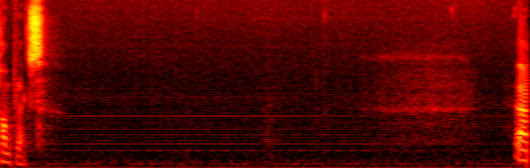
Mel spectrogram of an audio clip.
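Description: A man speaks calmly, heard from a distance in an echoing hall.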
